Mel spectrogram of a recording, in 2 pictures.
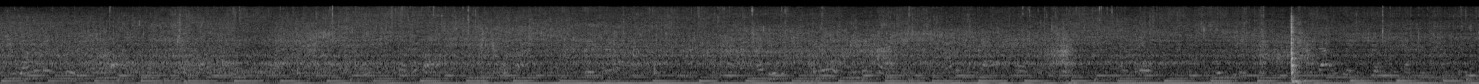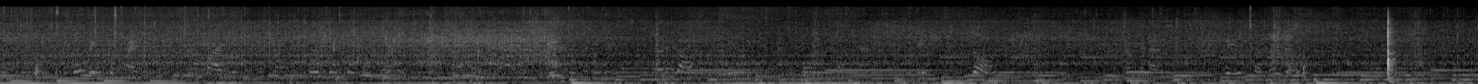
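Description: Rice noodles and Phad Thai sauce sizzling in a hot wok as they are stir-fried with tongs, the sizzle easing a little after about 20 seconds. Two sharp clicks of the tongs knocking the wok, about 13 seconds in and near the end, are the loudest sounds.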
